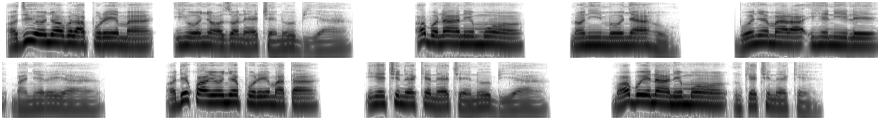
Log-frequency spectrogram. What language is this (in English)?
Igbo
